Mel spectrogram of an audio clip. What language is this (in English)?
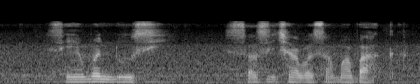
Tswana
